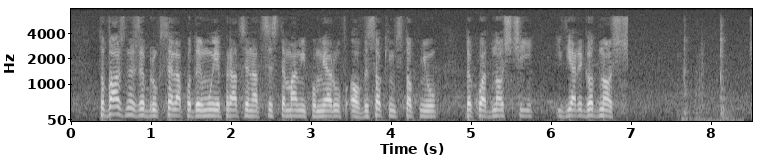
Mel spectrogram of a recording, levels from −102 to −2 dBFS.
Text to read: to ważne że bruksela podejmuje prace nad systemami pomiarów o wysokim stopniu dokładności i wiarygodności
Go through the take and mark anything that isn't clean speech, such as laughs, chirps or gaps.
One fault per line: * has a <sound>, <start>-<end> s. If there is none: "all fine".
* has a squeak, 7.6-8.4 s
